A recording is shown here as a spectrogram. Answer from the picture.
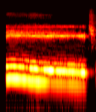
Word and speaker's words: beach: To say this long tense e beach. Really smile. You love the beach. Make that word really long because it's so great to be there. The beach. If you don't say it long enough, it sounds like And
